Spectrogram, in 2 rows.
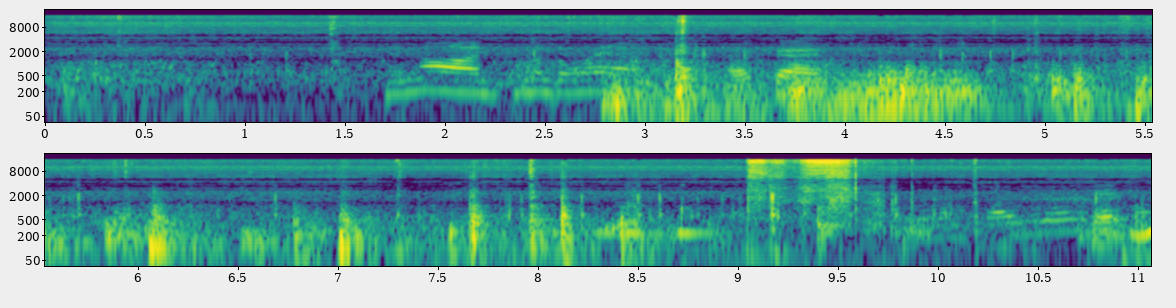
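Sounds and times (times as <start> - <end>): water sounds: 0.0 - 11.0
oars knocking on boat: 2.7 - 9.0.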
